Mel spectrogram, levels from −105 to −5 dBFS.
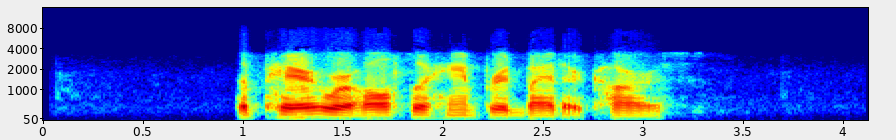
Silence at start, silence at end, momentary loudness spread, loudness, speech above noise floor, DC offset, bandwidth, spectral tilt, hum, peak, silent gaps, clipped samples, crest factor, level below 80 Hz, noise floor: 1 s; 1.05 s; 11 LU; -17 LUFS; 63 dB; under 0.1%; 3.7 kHz; -9 dB/octave; none; -2 dBFS; none; under 0.1%; 18 dB; -62 dBFS; -80 dBFS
